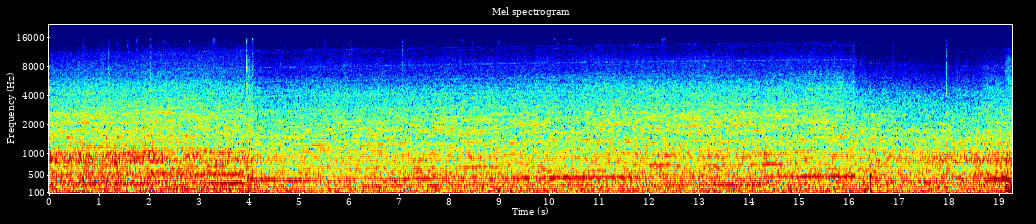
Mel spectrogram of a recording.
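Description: A race car engine roars steadily, its pitch climbing slowly and dropping sharply at a gear change.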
